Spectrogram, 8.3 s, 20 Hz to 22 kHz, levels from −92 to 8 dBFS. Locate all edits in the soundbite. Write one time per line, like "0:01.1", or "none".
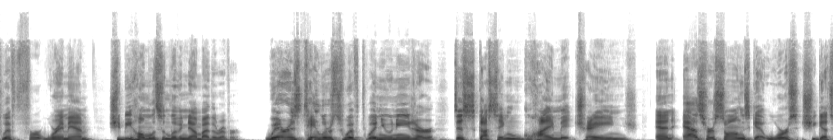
0:02.5
0:06.3

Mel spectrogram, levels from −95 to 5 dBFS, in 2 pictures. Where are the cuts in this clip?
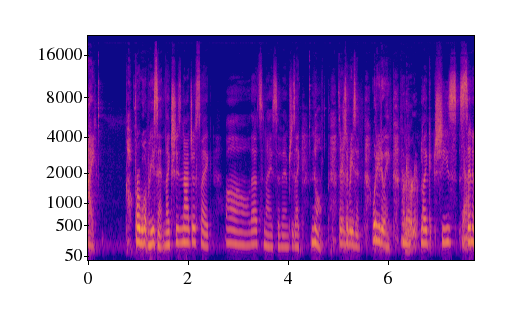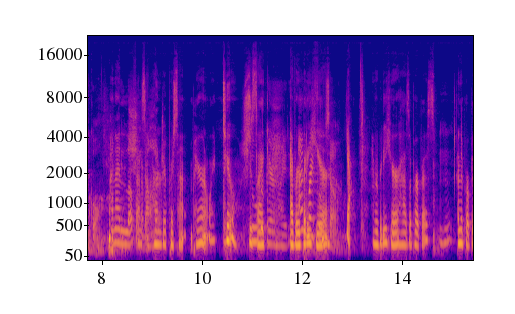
none

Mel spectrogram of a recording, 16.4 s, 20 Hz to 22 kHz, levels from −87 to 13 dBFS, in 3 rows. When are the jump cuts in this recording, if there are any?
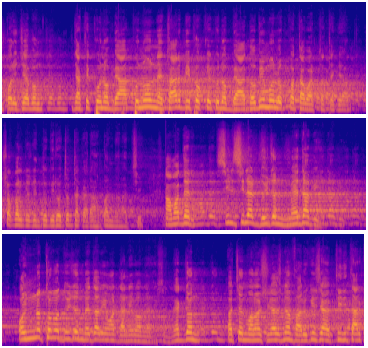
0:07.9

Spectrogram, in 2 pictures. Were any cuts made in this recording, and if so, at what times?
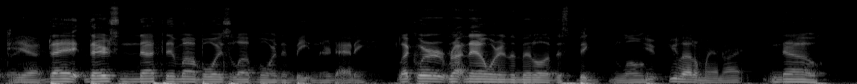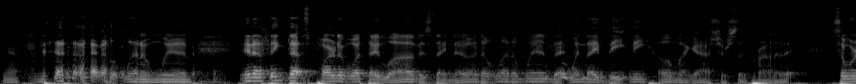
none

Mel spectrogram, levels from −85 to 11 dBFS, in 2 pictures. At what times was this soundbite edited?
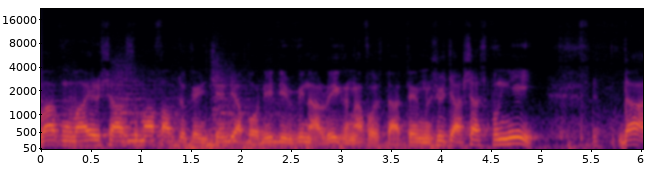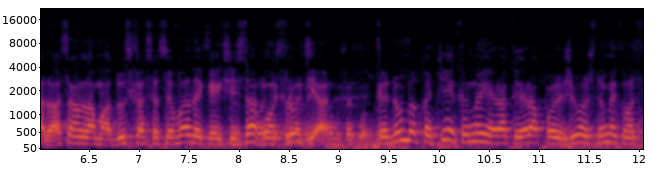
0:05.4

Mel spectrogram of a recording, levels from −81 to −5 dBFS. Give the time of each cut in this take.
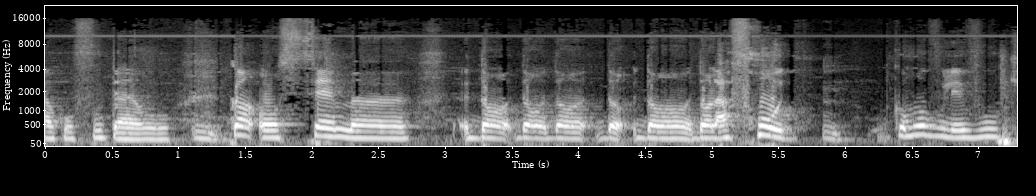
none

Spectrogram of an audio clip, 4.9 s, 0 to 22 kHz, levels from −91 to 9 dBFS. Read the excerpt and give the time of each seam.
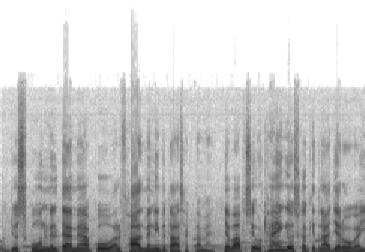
0:02.8

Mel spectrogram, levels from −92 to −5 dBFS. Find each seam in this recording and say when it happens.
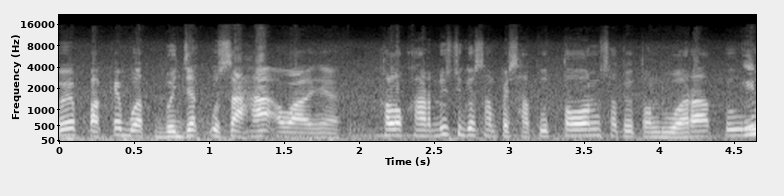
0:01.9

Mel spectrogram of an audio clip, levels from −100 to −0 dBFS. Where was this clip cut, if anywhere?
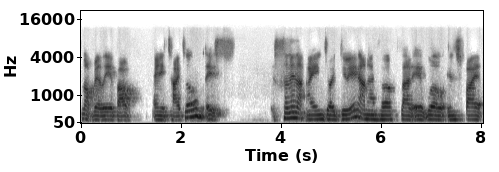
0:01.4

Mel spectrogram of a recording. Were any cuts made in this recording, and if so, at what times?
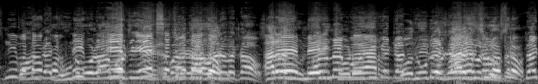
none

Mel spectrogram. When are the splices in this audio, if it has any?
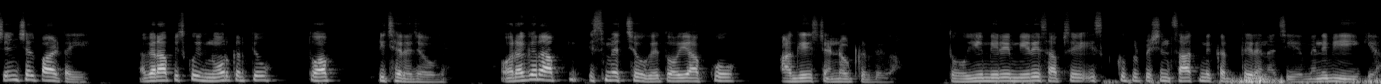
none

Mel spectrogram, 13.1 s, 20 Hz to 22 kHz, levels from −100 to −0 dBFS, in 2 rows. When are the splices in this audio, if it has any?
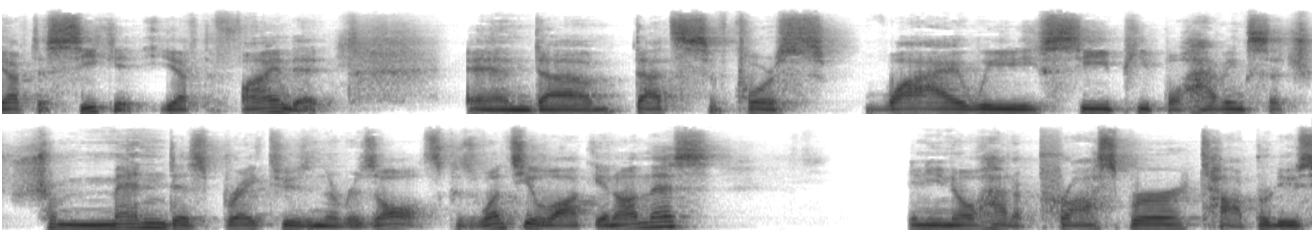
none

